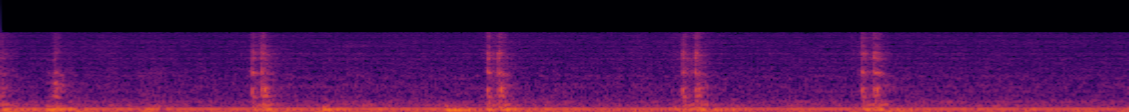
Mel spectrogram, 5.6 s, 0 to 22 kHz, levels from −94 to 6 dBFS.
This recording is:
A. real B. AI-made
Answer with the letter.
B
